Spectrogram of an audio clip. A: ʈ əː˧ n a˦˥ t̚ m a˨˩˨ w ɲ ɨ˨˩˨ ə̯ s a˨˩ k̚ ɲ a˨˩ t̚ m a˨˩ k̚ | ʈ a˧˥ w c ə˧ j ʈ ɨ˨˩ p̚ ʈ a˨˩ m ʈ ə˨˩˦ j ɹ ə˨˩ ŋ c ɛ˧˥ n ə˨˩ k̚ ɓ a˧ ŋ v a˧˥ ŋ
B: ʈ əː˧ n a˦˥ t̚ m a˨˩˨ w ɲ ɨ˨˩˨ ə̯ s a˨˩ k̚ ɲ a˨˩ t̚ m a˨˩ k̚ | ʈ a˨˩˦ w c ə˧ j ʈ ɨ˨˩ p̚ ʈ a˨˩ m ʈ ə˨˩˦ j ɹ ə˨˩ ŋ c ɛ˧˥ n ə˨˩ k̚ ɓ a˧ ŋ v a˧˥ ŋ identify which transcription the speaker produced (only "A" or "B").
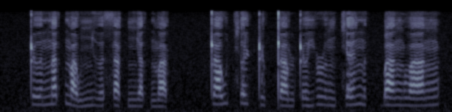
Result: A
